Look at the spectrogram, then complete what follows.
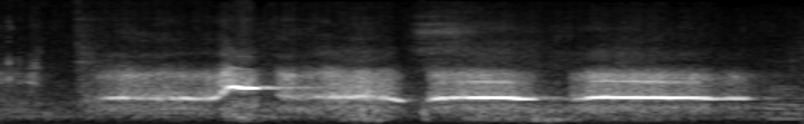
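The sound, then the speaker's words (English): A person whistles a breathy imitation of a mourning dove's coo with both hands cupped around the mouth: four low, hollow notes, the first swooping upward and the last three held long and steady, with no talking. “Morning dove.”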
